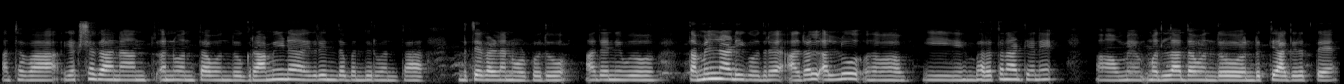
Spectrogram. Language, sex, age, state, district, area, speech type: Kannada, female, 30-45, Karnataka, Mandya, rural, spontaneous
